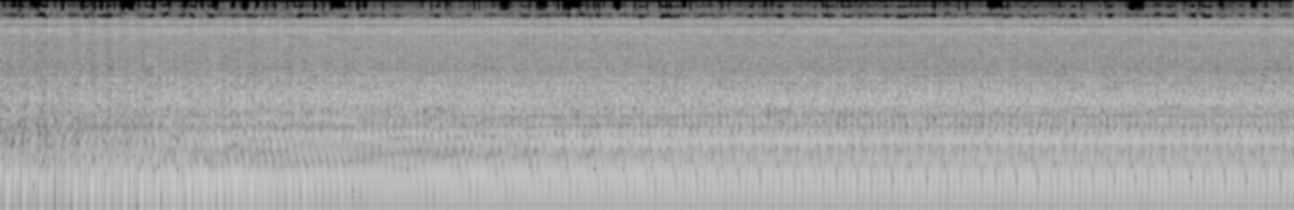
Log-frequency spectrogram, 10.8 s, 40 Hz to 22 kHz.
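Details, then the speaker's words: Carbureted LS7 V8 with a Stage 3 cam and heads in a 1971 Camaro, first fire on break-in oil with no coolant yet: a deep, loping idle with an uneven chop about three beats a second. This is normal big-cam idle. "so here you guys go we have ls7 you can kind of hear the cam chop in there a little bit"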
